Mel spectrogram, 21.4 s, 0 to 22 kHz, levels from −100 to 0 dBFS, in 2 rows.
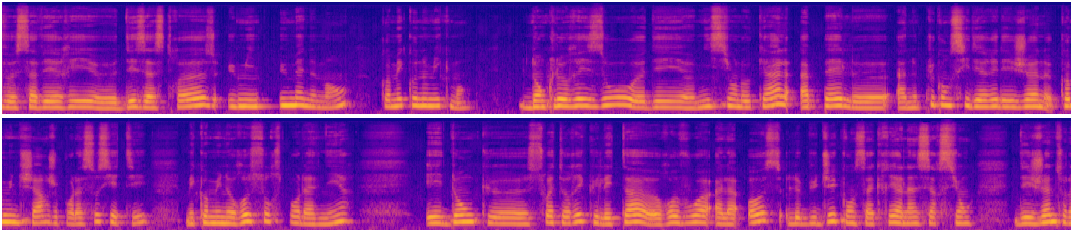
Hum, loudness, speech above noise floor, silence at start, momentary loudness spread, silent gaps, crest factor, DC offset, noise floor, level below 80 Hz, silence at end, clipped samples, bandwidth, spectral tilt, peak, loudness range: none; -27 LUFS; 28 dB; 0 s; 9 LU; none; 16 dB; under 0.1%; -54 dBFS; -70 dBFS; 0 s; under 0.1%; 18.5 kHz; -6.5 dB/octave; -12 dBFS; 3 LU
